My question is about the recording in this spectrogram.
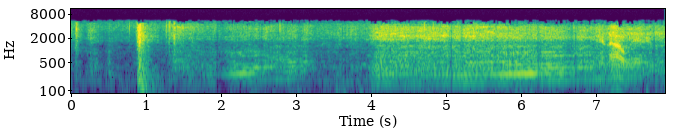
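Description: Car driving off: an early sharp knock, then a motor hum that swells after a few seconds into a steady, droning engine sound that carries on to the end.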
